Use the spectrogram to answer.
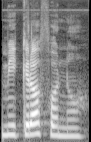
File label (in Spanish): "micrófono", Spanish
